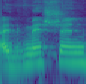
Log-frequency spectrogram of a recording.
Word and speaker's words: admission: so you applied for admission to a given school so the first syllable is schwa second syllable is our winner it's a lacks it and then the third syllable is a schwa again admission the next word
